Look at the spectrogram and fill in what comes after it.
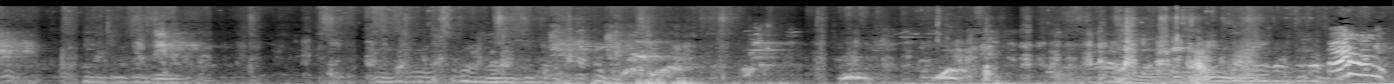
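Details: A Miniature Pinscher warning when harassed: low, throaty voiced sounds in uneven bursts, a brief rising whine near the end, with human speech running throughout.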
